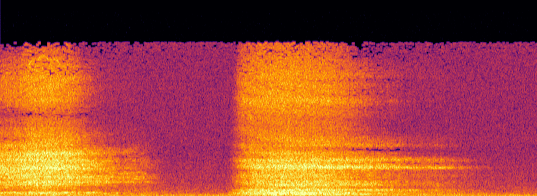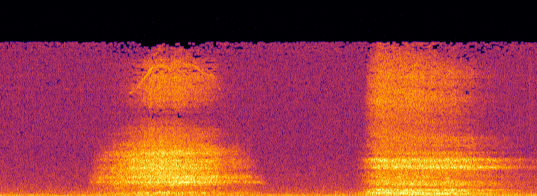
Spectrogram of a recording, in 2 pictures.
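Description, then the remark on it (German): Slow, deep breathing through the nose at the start of a self-hypnosis exercise, with four long airy inhale-exhale swells spaced a few seconds apart, fairly soft with quiet pauses between, no talking. “Gerne darfst du dabei durch die Nase atmen”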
